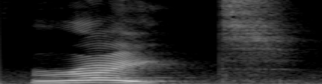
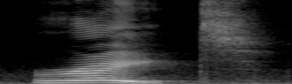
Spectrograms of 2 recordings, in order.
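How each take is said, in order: Both takes have the same delivery.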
